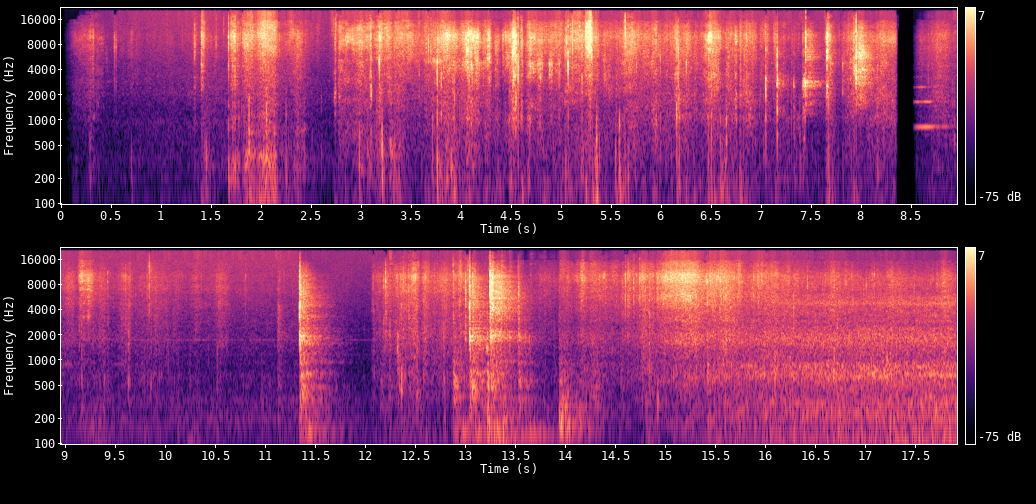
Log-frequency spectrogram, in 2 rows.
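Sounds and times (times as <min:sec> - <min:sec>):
rustling handling noise: 0:00.1 - 0:11.0, 0:12.1 - 0:13.0, 0:14.0 - 0:16.8
short beep: 0:08.6 - 0:09.0
footsteps: 0:14.9 - 0:17.9.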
